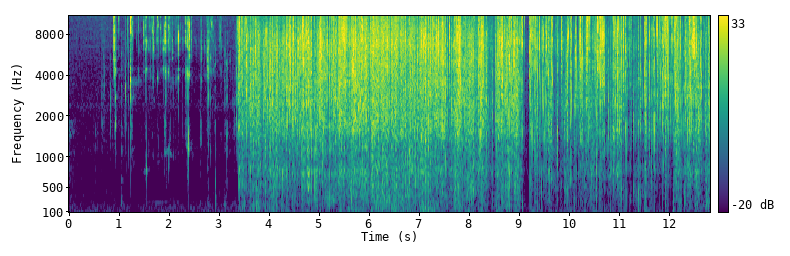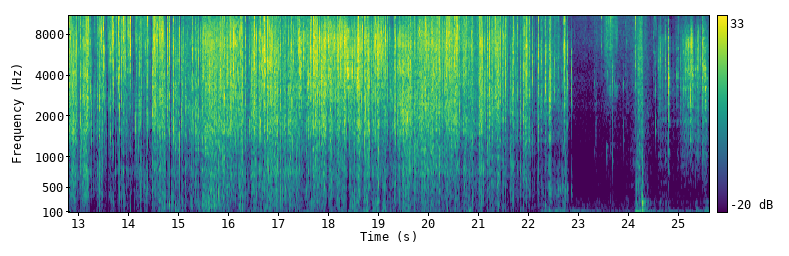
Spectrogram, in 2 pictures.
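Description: A plastic cereal packet being crinkled and handled right at the microphone: a loud, dense crackle that starts suddenly about three seconds in and stops about a second before the end. Only faint small clicks come before it.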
